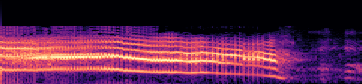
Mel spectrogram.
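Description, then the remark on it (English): A voice imitates the frightened scream of a five-year-old boy riding a bike downhill without using the brakes: one loud, sustained wail lasting nearly two seconds, its pitch sagging slightly before it breaks off abruptly into quiet. “And then we heard a scream that didn't sound like a scream of glee.”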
